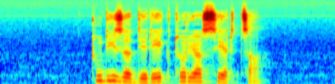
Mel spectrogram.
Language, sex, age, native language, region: Slovenian, female, 30-49, Slovenian, Pomurje region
